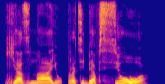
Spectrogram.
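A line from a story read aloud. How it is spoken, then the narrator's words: Hissing. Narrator (Russian): прошипел демон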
